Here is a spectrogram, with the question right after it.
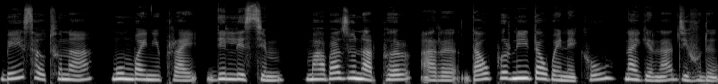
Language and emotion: Bodo, neutral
